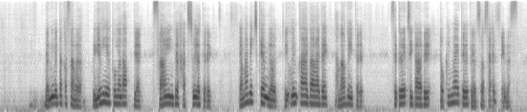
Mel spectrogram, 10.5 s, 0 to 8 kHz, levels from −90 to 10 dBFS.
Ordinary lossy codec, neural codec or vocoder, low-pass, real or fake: none; codec, 16 kHz, 0.5 kbps, FreqCodec, smaller model; none; fake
